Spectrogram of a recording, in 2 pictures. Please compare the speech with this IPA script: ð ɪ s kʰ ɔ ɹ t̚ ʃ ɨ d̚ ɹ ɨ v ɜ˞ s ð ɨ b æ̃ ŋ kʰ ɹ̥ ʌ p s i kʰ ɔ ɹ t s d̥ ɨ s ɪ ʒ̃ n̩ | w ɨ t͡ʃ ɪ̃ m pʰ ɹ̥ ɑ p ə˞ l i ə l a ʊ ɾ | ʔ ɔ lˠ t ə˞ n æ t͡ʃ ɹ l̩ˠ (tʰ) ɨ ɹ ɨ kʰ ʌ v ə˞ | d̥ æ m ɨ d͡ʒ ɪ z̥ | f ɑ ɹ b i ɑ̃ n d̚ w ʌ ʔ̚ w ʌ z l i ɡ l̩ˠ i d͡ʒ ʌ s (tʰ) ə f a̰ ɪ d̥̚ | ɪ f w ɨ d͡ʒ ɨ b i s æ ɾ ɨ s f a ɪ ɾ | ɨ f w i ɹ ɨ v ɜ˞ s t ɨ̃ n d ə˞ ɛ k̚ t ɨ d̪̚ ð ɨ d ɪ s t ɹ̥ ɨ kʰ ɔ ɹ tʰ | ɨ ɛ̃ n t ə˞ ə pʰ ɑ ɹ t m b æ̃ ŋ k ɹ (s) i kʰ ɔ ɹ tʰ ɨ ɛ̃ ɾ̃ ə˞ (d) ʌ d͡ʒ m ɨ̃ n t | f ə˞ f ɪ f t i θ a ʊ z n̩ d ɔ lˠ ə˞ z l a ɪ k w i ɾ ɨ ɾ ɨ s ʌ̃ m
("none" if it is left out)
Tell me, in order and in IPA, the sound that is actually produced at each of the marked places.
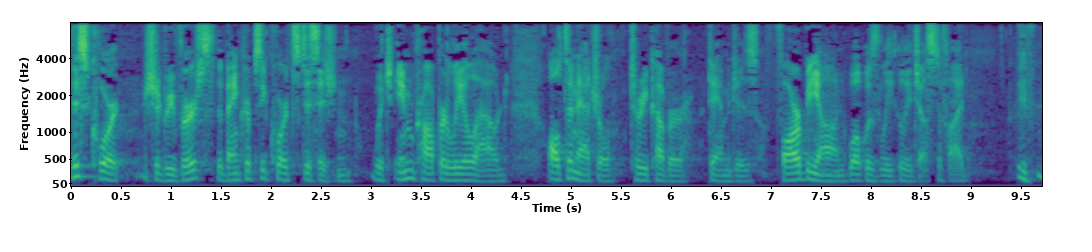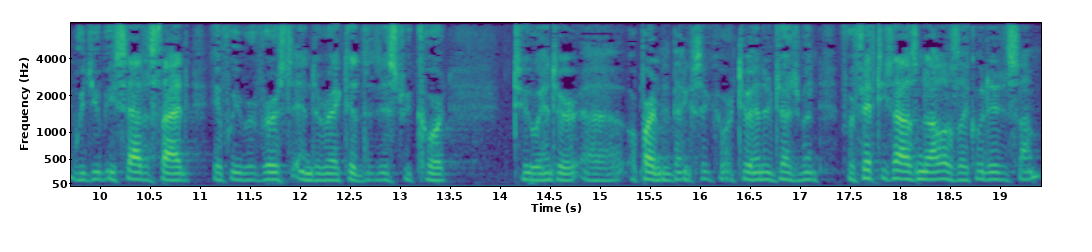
tʰ, t, s, d͡ʒ

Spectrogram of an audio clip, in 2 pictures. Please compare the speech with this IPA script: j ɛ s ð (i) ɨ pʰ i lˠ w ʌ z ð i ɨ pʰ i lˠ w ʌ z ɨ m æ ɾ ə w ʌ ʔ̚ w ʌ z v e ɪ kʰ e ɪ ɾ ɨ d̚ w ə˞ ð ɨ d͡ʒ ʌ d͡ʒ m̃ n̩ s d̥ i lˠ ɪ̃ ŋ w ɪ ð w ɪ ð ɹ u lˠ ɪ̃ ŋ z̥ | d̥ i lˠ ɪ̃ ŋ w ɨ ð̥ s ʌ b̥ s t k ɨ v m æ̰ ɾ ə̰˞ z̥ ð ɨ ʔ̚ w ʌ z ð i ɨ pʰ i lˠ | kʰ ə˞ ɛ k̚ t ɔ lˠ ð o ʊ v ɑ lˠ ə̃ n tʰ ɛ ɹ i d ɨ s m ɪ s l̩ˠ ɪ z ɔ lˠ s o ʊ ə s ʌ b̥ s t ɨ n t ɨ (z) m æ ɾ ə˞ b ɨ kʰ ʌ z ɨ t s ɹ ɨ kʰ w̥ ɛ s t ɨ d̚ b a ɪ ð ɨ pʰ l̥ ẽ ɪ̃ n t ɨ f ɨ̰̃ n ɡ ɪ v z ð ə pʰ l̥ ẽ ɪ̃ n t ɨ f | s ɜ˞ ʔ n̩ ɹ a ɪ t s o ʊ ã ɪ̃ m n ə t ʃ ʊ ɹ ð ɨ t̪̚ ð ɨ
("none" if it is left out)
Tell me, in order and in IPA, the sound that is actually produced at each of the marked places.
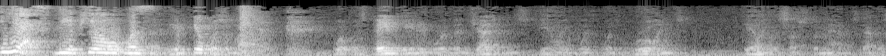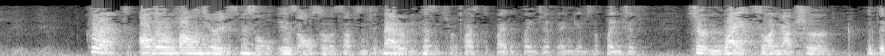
i, v

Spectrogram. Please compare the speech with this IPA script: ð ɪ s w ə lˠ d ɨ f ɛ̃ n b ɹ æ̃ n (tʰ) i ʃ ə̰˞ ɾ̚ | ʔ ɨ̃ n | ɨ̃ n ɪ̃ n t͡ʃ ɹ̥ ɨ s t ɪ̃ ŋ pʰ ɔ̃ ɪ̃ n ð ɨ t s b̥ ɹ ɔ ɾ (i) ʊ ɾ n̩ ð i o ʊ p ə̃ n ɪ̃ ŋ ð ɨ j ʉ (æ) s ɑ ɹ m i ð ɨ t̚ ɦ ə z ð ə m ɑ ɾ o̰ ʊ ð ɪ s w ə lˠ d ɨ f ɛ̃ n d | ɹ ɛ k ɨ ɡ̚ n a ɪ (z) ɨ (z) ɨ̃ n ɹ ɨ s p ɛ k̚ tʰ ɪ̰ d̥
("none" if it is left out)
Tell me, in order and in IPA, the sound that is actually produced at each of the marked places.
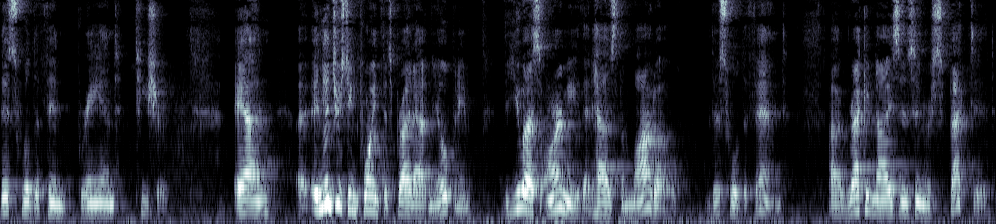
tʰ, a, ɛ, z, z

